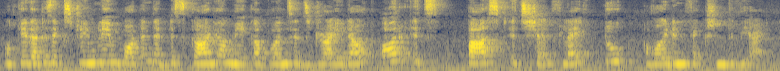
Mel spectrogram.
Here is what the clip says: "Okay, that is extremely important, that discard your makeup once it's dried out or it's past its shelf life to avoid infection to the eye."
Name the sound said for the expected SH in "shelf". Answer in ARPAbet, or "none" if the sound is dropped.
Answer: SH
